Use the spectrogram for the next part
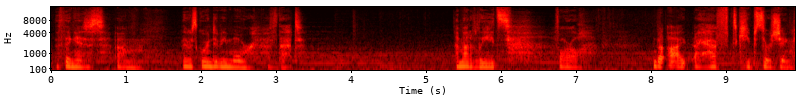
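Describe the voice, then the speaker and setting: A woman playing a determined, burdened young hunter heroine in a video game, earnest and halting. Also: lowish voice. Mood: burdened, resolute. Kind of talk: dramatic video game acting. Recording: music behind the voice.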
